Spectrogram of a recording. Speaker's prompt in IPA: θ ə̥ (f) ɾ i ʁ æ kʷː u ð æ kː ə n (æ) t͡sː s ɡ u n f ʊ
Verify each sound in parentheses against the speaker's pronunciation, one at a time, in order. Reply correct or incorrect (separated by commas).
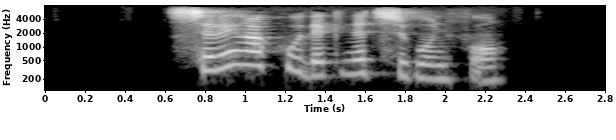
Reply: incorrect, correct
